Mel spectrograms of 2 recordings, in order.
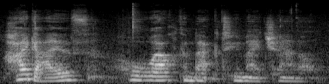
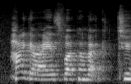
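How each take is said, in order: First: It is said quietly. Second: It is shouted loudly.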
